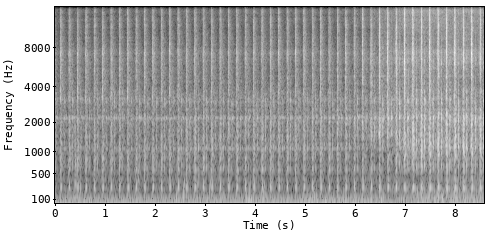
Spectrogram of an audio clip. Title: 2010 Infiniti G37 engine knock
